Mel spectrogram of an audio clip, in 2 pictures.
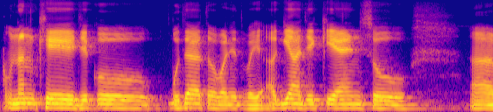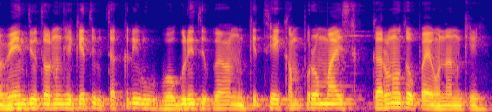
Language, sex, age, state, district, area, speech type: Sindhi, male, 45-60, Gujarat, Kutch, urban, spontaneous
